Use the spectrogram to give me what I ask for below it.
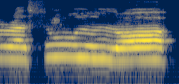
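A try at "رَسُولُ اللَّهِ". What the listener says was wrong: जी बेटा, रसू में रा को आपने जो है बारीक वो पढ़ा है, रसू रॉ को मोटा पढ़ेंगे।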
